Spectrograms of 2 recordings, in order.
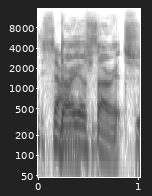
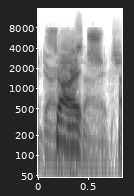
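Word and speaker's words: Dario Šarić: Dario Saric. – Yeah, Dario Saric.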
